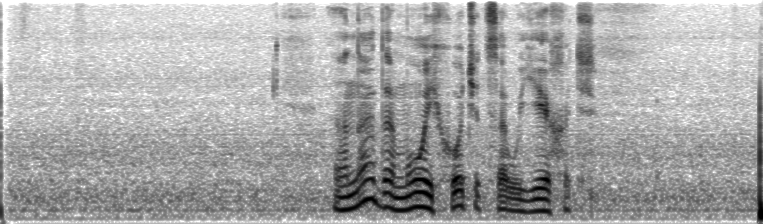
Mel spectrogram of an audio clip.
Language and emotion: Russian, sad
